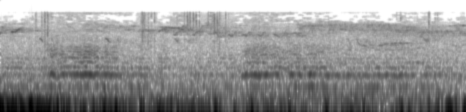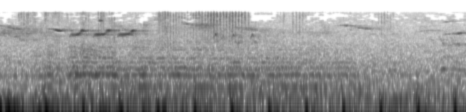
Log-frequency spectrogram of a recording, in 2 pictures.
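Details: Bees buzzing among summer lavender, a steady low droning hum with layered harmonics that swells and fades as insects pass, over faint high bird chirps and a soft regular ticking in the background.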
